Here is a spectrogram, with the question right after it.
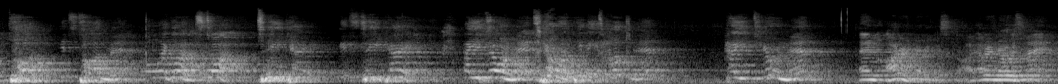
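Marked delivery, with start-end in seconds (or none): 0.1-8.3 high-pitched, overjoyed imitation of a friend; excited greeting. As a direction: greet a long-lost pal with gushing excitement. Acting out overexcited friend greeting him.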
